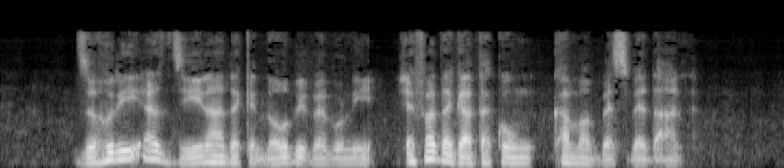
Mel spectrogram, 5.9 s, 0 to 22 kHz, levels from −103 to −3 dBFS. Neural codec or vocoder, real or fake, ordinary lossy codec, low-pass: codec, 24 kHz, 3 kbps, HILCodec; fake; MP3, 48 kbps; 10.8 kHz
